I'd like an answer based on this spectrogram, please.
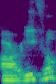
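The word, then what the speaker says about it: REvil: actually pronounce the name that's pronounced are evil because it's based on the movie title resident evil they play on it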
